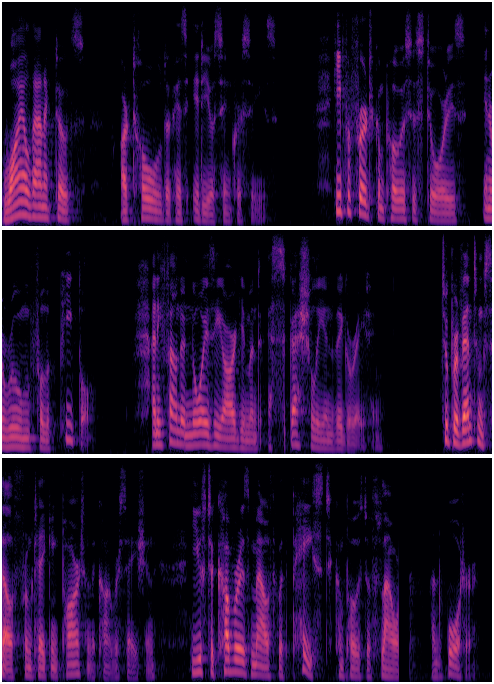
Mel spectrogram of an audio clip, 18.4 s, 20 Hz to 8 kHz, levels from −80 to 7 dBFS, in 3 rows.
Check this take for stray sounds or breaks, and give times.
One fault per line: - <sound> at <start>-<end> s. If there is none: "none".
- dropout at 17.2-17.3 s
